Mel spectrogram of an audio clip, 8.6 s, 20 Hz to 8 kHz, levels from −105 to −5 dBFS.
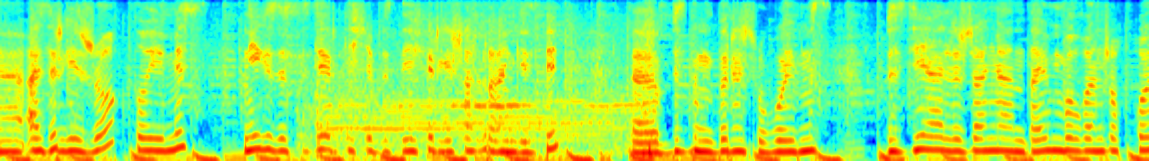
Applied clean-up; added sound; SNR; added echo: none; Car; 11 dB; none.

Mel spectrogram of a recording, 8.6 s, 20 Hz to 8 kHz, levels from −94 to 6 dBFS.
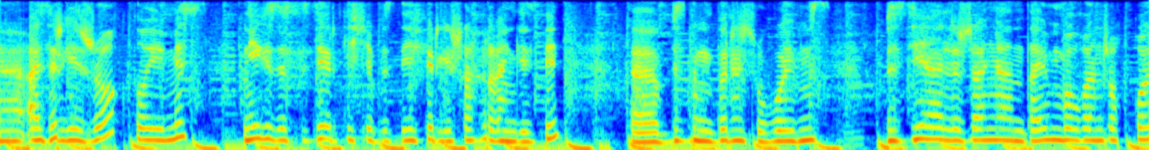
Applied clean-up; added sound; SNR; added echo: none; none; none; none.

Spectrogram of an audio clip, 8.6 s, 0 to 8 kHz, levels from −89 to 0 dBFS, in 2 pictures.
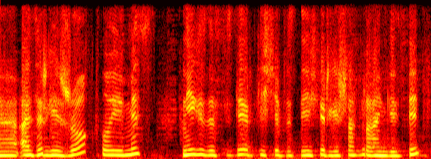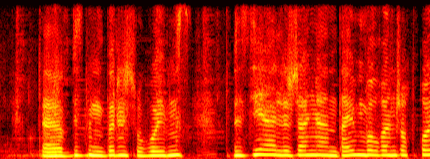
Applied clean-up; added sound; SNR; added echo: neural separator model SepFormer DNS4.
